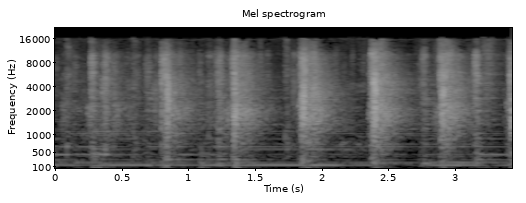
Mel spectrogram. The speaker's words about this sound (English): And let's finish off with this last song. Come on, let's clap.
